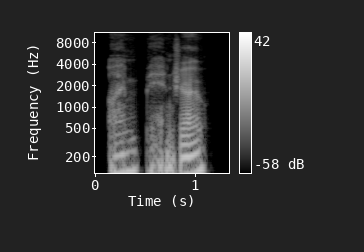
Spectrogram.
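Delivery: wobbly, quiet voice. Shaking narrator introducing themselves to a room of people, wobbly and quiet. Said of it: "My voice is wobbly and so quiet".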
